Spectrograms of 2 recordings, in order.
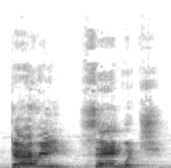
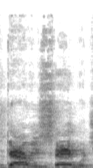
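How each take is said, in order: First: "Gary Sandwich" drawn out slowly, higher; incredulous emphasis. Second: Said in the usual way. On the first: Real, not acted. Comedian repeating a stranger's odd name, slow emphasis on "Gary Sandwich". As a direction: stretch both words of "Gary Sandwich" with weight.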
